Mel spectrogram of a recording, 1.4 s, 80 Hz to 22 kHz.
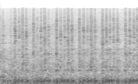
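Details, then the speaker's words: Ford F100 4x4 short bed after a rollover, six-cylinder with a very large carburetor: heavy, slightly lumpy idle with low pulses about four a second and a soft chuff; sounds and smells very rich, suspected not confirmed. "it sounds like it's rich it's very rich that's a big big big Carver yeah I can smell it a massive carburetor for a six"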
